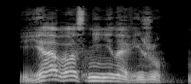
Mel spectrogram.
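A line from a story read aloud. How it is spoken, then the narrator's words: Grumbling. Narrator (Russian): буркнул тот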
